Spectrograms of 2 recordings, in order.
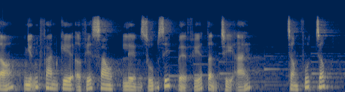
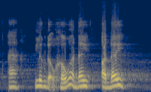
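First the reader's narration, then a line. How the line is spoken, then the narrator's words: Excited girl shouting. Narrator (Vietnamese): Nữ sinh kia kích động hét lên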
